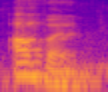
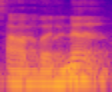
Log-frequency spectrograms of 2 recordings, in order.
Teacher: Notice that both end with the sound n but with two different marks. The first one is avan. There's a hard stop at the end. But the second word is avana. There's this half u sound. This hard stop in Malayalam is called a chillu, while this half a sound is virama.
